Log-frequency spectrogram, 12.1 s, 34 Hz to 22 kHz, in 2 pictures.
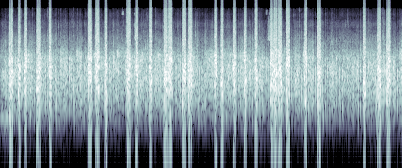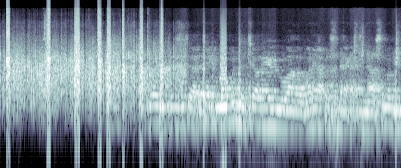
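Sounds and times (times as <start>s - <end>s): audience applauding: 0.0s - 8.8s
sharp individual claps: 0.0s - 9.2s.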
